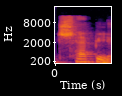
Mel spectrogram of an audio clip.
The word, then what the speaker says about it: Chappi: of dog food uh I thought it was French but I think it's um it's actually German and it's spelled a bit differently it's actually chappy I think like c-h-a-p-p-i but I really like the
